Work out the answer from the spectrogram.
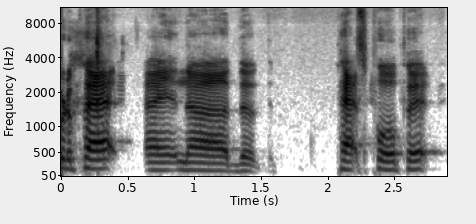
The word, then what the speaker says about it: Pulpit: But yo, let's switch over to Pat and the Pat's Pulpit or Pulpit. Am I saying it wrong? Yeah, Pat's Pulpit. You got it.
